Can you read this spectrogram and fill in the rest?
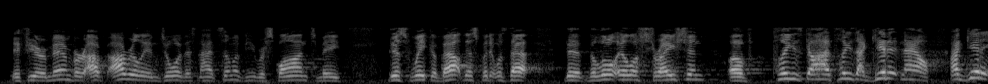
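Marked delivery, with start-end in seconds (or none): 7.7-9.9 desperate, begging, pleading cry. Retelling an illustration of someone in hell: imitating someone crying out. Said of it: "crying out from hell".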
